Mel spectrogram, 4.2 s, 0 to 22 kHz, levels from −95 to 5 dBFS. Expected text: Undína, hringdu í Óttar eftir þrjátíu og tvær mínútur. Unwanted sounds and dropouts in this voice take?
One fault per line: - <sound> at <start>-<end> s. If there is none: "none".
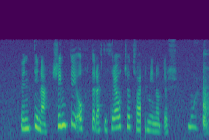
- dropout at 2.8-2.9 s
